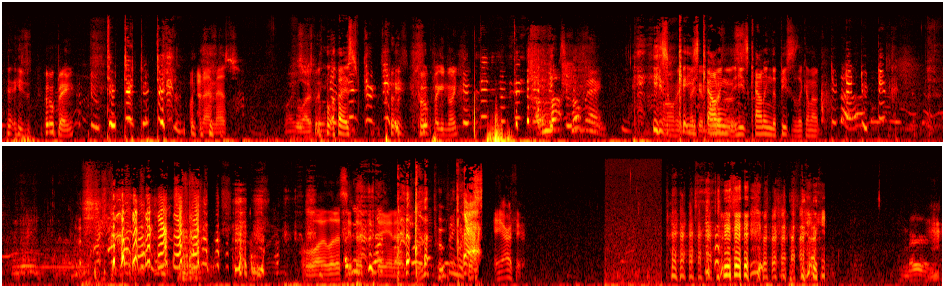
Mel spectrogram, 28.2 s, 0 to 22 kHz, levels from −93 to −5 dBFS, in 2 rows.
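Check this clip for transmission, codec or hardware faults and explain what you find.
No faults turn up anywhere in the clip. Nothing in the sound calls for a closer look at any stage of its path.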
